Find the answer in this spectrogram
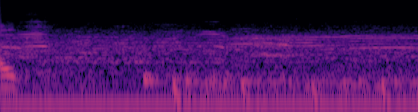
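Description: Stadium crowd ambience, with a faint drawn-out high-pitched tone like a horn from the stands starting about a second in.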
